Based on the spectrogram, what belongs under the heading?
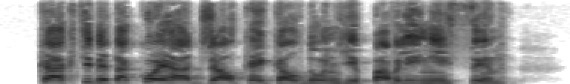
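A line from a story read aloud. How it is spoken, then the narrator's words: Furious tearful shout. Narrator (Russian): В ярости, несмотря на слезы, крикнула она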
